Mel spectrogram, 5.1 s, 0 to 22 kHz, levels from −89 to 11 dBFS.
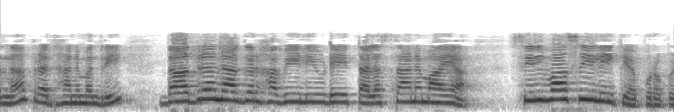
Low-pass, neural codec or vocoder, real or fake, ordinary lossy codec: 7.2 kHz; none; real; AAC, 32 kbps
